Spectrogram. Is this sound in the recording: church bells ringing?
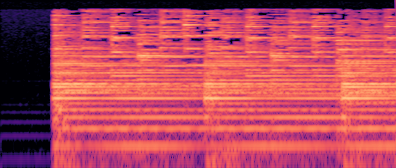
yes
